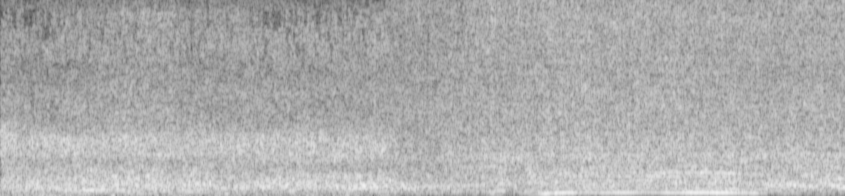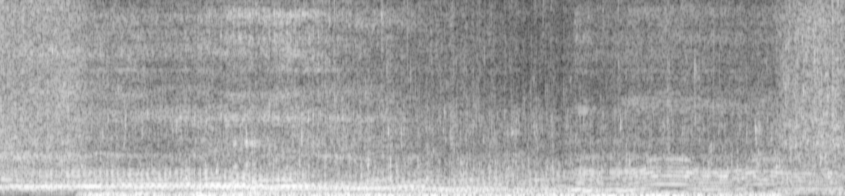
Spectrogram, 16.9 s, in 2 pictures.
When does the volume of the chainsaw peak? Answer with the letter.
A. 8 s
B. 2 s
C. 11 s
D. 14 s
C.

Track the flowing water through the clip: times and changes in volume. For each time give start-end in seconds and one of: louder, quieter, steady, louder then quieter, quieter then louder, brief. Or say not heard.
0.0-16.8 quieter.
